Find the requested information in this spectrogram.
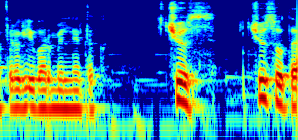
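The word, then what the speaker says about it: Tschüss: मतलब यहाँ पे टी है लेकिन इसकी साउंड हल्की सी आती है, जैसे च से ही शुरू हो रहा है चुस, ऐसे।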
